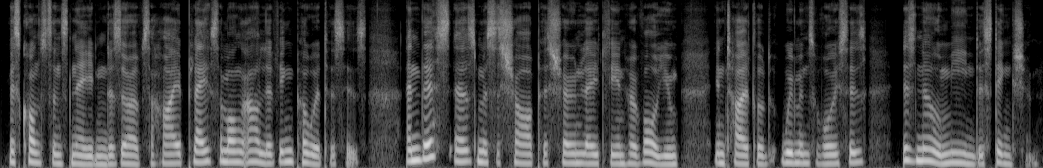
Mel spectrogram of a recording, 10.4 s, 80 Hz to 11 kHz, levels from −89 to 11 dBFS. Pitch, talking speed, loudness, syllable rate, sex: 185 Hz, 165 wpm, -19 LUFS, 5.4 syllables/s, female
